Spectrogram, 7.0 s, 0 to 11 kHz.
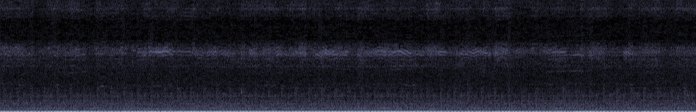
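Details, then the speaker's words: Renault/Dacia 1.5 dCi diesel idling cold: a deep, uneven, lumpy, shaking rumble, as if running on three cylinders. A bottle test points to one faulty injector causing a cold misfire, which steadies after about five minutes of warm-up. "Yeah. Yeah, it's shaking a lot. You see, now it starts really misfire."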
